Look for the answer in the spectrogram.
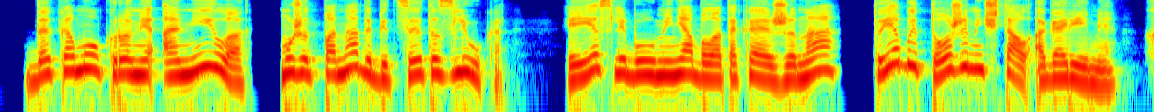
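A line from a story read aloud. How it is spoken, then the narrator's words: Chuckle. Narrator (Russian): хохотнул он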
